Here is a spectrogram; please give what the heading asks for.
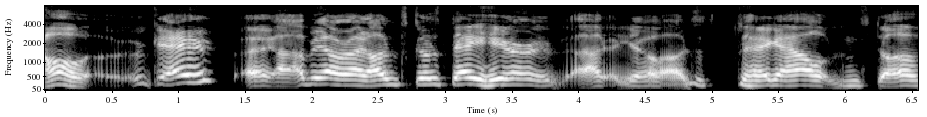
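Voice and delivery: acted, tearful, sobbing, high, weepy crying voice. Retelling a movie scene where a character starts crying: imitating someone crying. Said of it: "And she starts crying".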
